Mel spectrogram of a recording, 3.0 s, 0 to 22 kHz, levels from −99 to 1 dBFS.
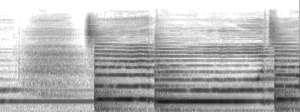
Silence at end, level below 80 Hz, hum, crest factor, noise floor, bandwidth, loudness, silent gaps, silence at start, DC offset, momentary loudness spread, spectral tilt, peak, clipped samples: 0 s; -56 dBFS; none; 12 dB; -39 dBFS; 10.5 kHz; -18 LUFS; none; 0 s; under 0.1%; 22 LU; -4.5 dB/octave; -6 dBFS; under 0.1%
